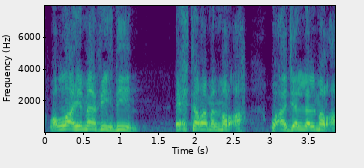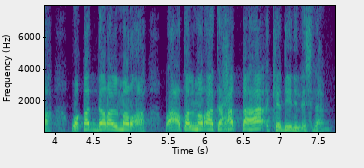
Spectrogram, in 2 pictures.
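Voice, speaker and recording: A man's voice: sits high, fast talker, a little mellow. A man preaching a sermon, impassioned, telling a story and addressing his listeners directly.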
